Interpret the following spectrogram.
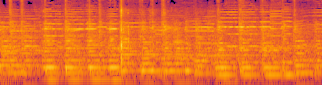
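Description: Live street string band: two violins playing over an acoustic guitar strumming a steady rhythm and a double bass, with one sharper accented stroke a little before halfway.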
